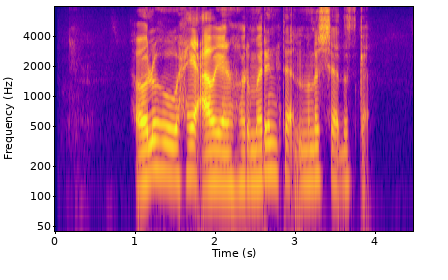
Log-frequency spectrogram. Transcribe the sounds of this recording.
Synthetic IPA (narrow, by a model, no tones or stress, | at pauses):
ħɔːlʊɦʊwɑħɑjʕɑ̰ːwɪjaːnɦɔrmɐɾɪnt̪ʰɐ̰nɔlɔʃɐd̪ɐd̪kʰɐ̰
